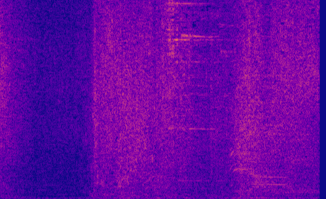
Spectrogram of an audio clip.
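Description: A magic blast whooshes and crackles.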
